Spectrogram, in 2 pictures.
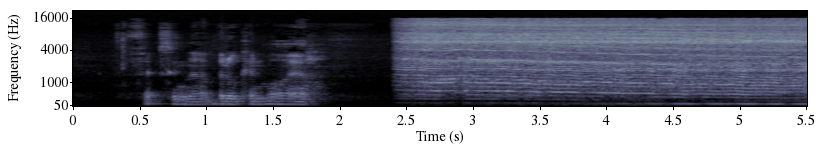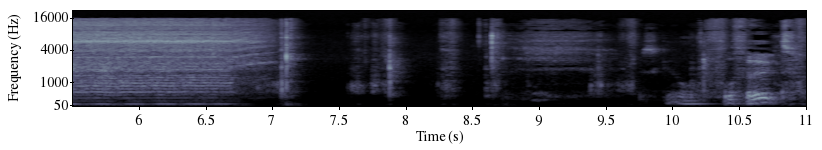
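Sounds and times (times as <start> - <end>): small electric motor whirring: 2.4 - 7.1.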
